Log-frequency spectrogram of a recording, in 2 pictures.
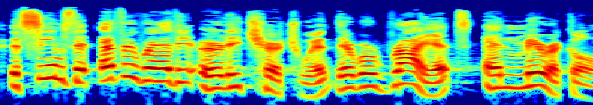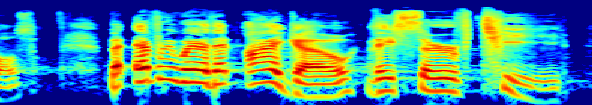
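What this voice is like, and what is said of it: Bad put-on British accent, N.T. Wright. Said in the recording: “I'll do my British accent. It's terrible, though. N.T. Wright said it way better than this”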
